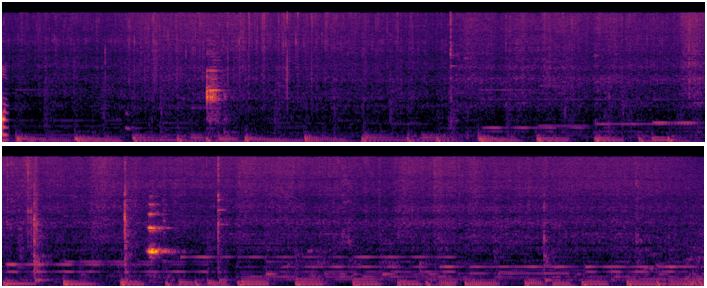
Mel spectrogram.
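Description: Chopped spinach leaves sizzling in hot oil with tempered mustard seeds in a metal kadai while being stirred with a spoon, with a few sharp clinks and scrapes of the spoon against the pan.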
